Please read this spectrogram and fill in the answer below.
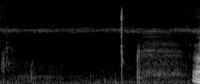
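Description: A faint, steady high-pitched tone, with one sharp click a little over a second in.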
